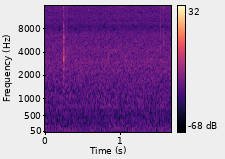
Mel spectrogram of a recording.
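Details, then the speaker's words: Pentastar 3.6L V6 with lower intake removed, engine off: two faint sharp metal clicks as a loose, coming-apart rocker arm is moved by hand, the source of the engine's ticking. "That my friend, that rocker shouldn't even be moving. You hear that? So that is the ticking noise that you hear."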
